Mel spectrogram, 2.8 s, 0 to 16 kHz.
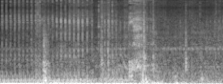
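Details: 1985 Mazda B2000 ute, carburetted 2-litre engine with distributor, recently replaced clutch and gearbox, started without choke: steady low idle, even firing, no knocks or misses; normal idle.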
